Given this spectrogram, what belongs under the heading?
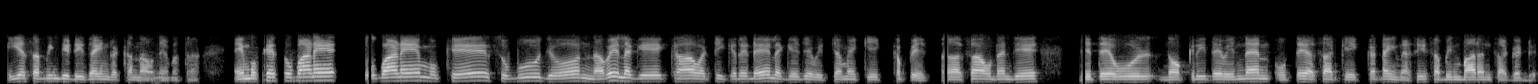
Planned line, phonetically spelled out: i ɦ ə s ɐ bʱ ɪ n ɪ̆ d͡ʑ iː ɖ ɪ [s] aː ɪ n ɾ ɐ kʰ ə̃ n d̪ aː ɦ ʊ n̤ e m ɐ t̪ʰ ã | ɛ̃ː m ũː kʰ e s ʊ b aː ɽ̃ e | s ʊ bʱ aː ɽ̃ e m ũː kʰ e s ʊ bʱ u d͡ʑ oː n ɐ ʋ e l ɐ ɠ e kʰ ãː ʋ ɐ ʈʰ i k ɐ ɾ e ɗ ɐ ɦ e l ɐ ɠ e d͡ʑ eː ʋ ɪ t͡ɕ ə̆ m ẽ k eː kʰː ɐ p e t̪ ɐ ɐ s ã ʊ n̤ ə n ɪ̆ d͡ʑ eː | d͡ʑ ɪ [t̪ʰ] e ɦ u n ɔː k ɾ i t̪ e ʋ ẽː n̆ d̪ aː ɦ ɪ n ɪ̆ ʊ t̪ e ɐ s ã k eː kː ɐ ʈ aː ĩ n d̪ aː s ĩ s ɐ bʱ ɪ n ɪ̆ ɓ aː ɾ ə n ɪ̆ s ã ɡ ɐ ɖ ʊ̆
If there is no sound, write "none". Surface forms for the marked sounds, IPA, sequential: z, t̪

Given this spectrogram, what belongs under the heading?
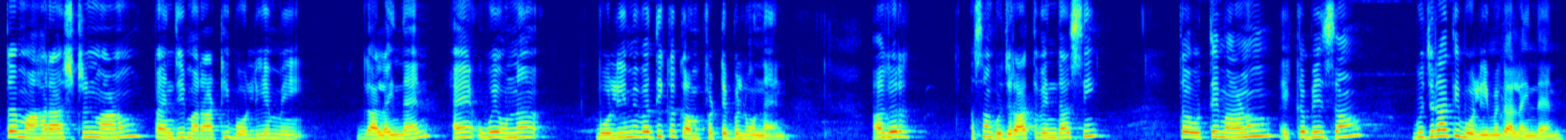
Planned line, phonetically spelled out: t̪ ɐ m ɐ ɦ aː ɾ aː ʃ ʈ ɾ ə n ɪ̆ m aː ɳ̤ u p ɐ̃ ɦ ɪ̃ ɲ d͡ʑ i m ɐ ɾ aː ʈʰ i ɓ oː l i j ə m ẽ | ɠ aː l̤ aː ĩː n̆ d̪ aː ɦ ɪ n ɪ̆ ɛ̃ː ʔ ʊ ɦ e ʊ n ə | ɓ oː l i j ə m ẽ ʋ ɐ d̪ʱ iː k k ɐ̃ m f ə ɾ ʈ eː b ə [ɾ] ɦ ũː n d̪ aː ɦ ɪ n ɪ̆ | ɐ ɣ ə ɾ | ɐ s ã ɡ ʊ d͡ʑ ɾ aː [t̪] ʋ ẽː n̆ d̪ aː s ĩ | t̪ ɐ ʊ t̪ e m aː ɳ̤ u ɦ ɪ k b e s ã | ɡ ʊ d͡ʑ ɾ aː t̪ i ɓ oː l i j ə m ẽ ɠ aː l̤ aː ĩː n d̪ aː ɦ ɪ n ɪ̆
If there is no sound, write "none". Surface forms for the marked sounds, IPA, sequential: l, t̪

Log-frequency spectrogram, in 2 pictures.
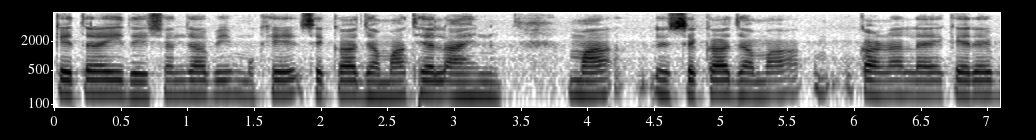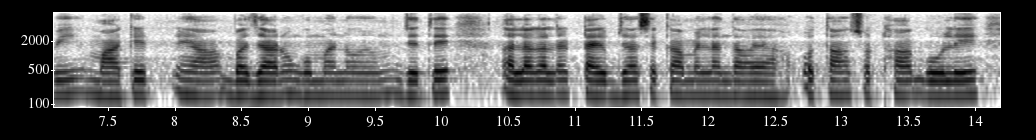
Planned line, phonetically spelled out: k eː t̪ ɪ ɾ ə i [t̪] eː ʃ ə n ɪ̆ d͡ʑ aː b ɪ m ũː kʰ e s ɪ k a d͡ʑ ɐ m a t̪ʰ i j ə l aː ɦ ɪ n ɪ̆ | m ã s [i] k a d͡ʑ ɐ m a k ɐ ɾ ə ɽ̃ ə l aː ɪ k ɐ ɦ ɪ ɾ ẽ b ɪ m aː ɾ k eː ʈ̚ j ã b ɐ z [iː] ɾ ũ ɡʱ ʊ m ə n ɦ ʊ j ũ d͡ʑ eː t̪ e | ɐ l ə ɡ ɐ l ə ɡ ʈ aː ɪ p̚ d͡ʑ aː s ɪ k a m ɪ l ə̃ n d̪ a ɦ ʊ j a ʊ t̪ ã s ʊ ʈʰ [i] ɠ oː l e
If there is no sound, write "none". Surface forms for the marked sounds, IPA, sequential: d̪, ɪ, aː, a

